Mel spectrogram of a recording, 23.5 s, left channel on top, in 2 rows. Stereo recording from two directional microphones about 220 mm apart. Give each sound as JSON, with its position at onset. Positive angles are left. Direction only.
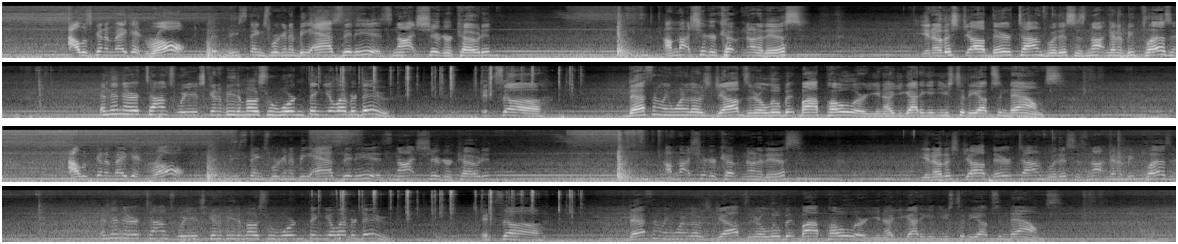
{"t": 0.7, "sound": "speech", "side_deg": 65}
{"t": 6.6, "sound": "speech", "side_deg": 55}
{"t": 9.2, "sound": "speech", "side_deg": 65}
{"t": 12.8, "sound": "speech", "side_deg": 65}
{"t": 16.7, "sound": "speech", "side_deg": 65}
